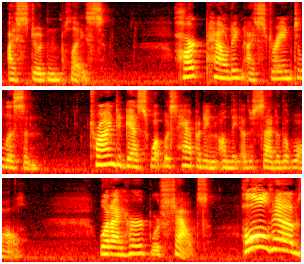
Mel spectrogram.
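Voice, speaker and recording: Bright, creaky older woman reading a story. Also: medium pitch. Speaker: retired reading teacher, storyteller. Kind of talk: expressive audiobook-style reading of a children's novel.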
